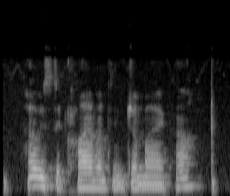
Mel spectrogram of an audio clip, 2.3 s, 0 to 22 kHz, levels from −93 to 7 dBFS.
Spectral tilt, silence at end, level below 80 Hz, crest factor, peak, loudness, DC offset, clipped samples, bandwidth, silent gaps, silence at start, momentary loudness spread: -8 dB/octave; 0.15 s; -66 dBFS; 16 dB; -14 dBFS; -30 LUFS; under 0.1%; under 0.1%; 7.6 kHz; none; 0.05 s; 7 LU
